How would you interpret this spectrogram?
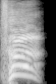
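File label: Voice attack, Japanese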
